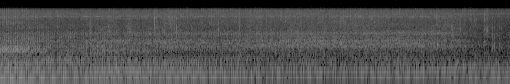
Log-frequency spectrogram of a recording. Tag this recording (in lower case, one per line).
walk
